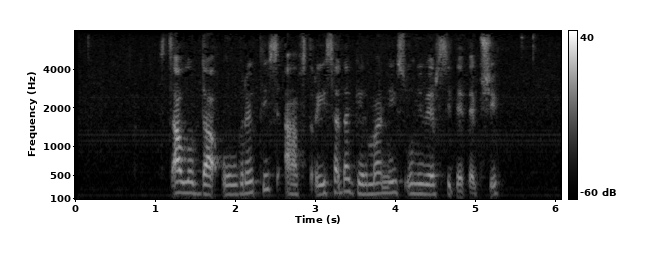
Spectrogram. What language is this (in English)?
Georgian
